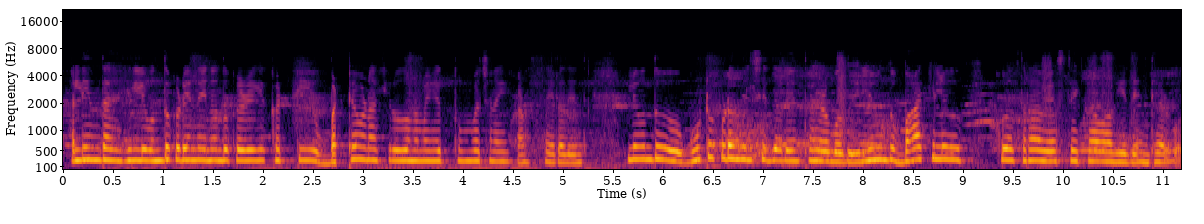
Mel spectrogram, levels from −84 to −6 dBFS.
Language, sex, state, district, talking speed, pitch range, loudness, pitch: Kannada, female, Karnataka, Chamarajanagar, 150 wpm, 245-280 Hz, -25 LUFS, 265 Hz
